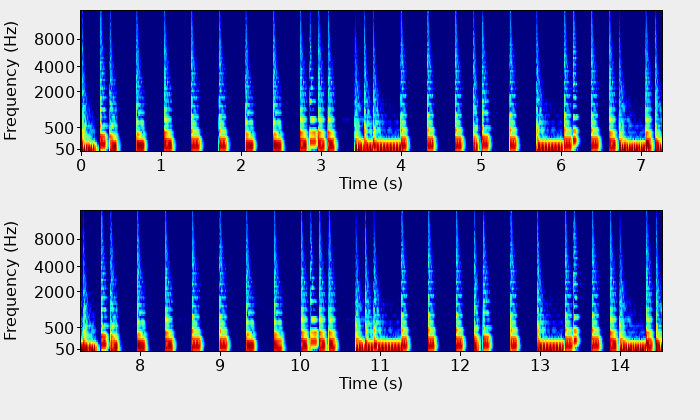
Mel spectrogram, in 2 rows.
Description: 132 House Hibass C#Min; Dance DJ; Digidesign; Pro Tools; Pro Tools Essential Loops

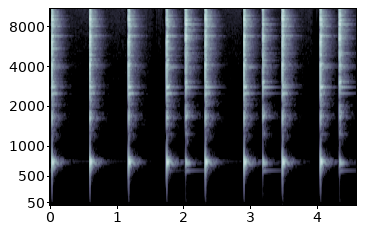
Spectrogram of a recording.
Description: Dance Hi Bell; Dance DJ; Percussion; BellCowbellAgogo; Pro Tools Essential Loops; Digidesign

